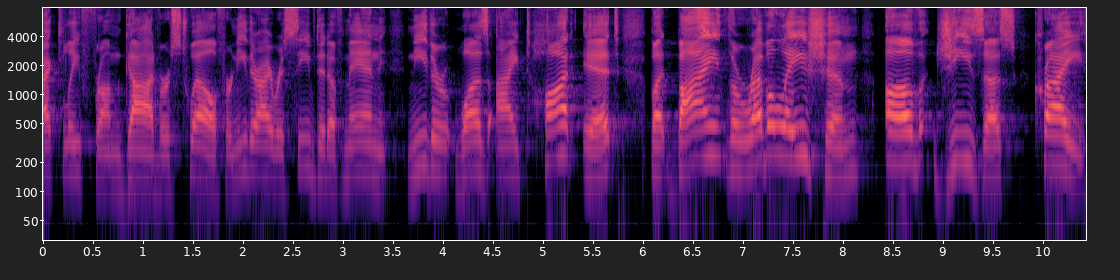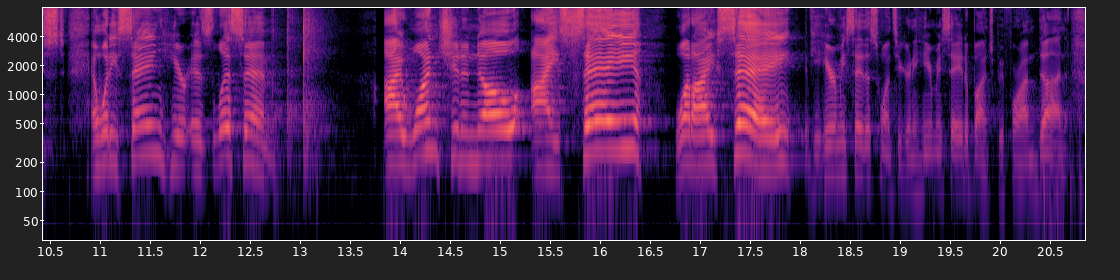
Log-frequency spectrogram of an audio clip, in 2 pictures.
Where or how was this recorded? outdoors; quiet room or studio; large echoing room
large echoing room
